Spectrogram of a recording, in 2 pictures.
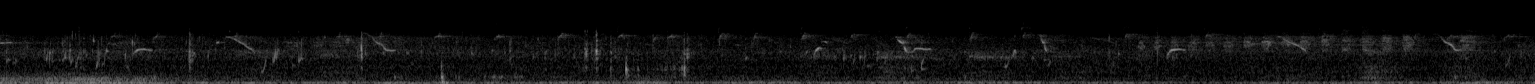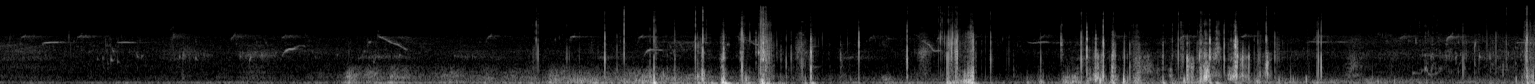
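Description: Small birds calling with many short chirps over a low rumble of wind and water. About two-thirds of the way through, loud irregular splashes and knocks start and become the loudest sound.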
